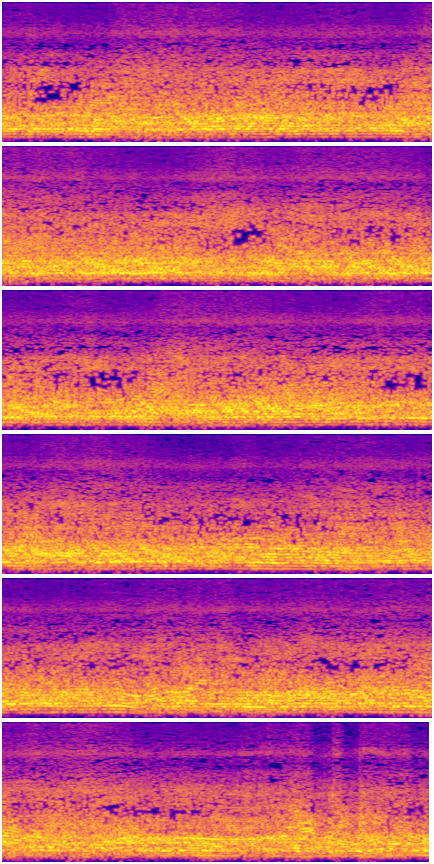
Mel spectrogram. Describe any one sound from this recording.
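A motorcycle engine roars loudly, circling around and around inside an echoing wooden drum.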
